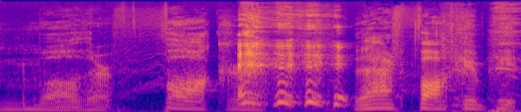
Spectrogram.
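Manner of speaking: acted, very slow, drawn-out, swooping furious cursing. Retelling a friend's reaction to a prank package: imitating Chris cursing angrily. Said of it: "He was pissed".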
